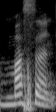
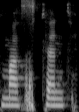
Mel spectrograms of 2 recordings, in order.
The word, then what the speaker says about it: mustn't: instead is a prohibition notice that the first T here is silent so it's not mustn´t but it's mustn't and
